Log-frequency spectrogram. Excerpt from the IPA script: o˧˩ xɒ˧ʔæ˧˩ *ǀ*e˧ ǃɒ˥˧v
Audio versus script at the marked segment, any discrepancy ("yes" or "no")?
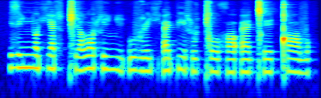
no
